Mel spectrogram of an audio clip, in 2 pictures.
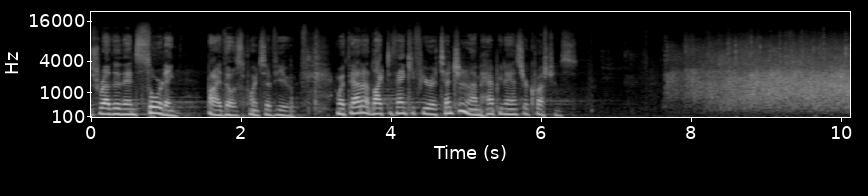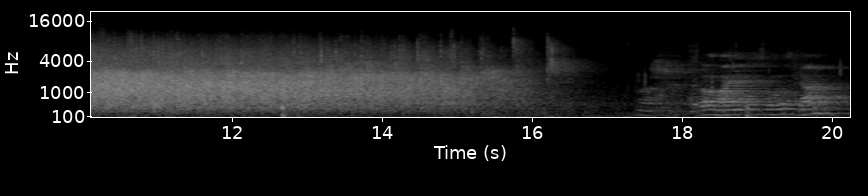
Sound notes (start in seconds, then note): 7.5 applause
